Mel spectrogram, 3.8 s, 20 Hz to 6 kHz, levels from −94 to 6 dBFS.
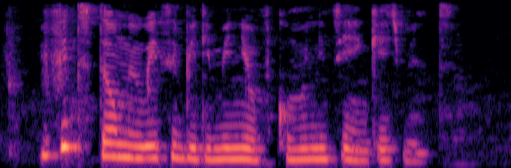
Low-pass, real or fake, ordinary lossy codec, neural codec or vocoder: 5.4 kHz; real; none; none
